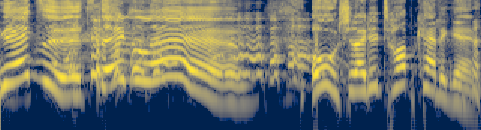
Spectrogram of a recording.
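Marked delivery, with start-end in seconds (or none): 0.0-2.5 drawn-out, hammy, exaggerated delivery. Imitating a cartoon character at a theme park: Snagglepuss voice. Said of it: "Snagglepuss would be like".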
